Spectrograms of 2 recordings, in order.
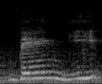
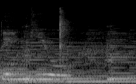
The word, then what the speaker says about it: dengue: It is pronounced as dengue and not DengYU.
